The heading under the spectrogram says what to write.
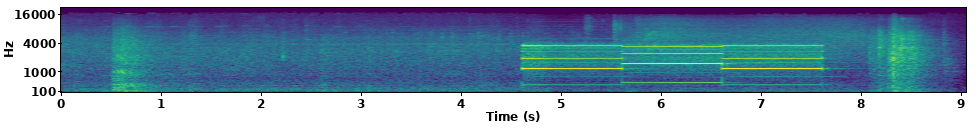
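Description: An S5 S-Bahn train departs a station: a steady three-part electronic chime, stepping down then back up, sounds over rumbling rail noise, framed by bursts of doors hissing and closing before and after.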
